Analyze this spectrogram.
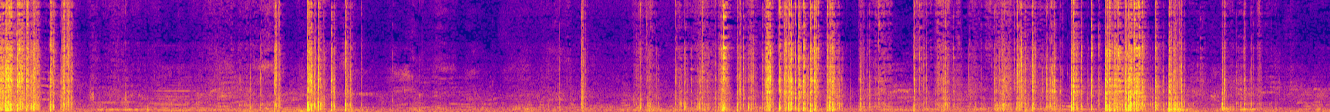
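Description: Slate pencils clatter and clink in a steel plate.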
